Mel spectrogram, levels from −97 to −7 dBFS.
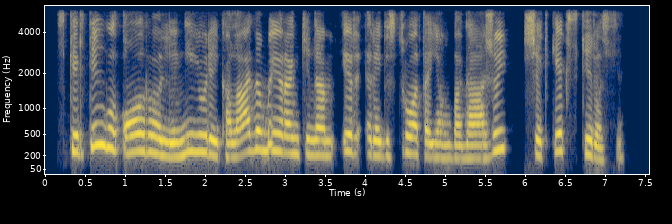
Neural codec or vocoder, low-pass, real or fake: codec, 44.1 kHz, 3.4 kbps, Pupu-Codec; 5.4 kHz; fake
